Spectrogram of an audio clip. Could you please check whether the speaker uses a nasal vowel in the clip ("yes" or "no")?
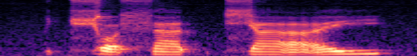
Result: no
